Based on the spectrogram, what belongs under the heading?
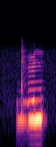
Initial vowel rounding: rounded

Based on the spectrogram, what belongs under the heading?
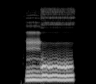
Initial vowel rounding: rounded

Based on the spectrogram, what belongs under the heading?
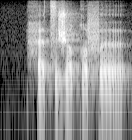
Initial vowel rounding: unrounded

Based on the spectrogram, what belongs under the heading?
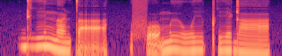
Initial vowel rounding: unrounded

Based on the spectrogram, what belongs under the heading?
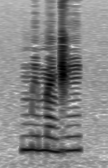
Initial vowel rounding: unrounded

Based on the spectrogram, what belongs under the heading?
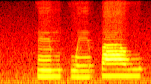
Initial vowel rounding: unrounded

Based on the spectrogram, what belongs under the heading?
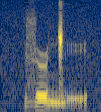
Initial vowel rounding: unrounded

